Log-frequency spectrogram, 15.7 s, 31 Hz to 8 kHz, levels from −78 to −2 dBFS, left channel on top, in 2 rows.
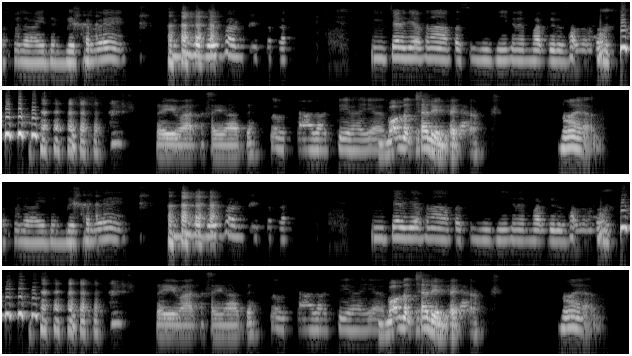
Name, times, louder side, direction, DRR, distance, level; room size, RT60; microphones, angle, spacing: voice 1, 0.0-1.5 2.1-3.0 3.5-3.6 4.6-8.4 8.7-8.8 9.8-10.1 11.2-12.7 13.2-13.4 14.8-15.4, left 4 dB, 70° left, 0.6 m, -28 dB
voice 2, 2.1-2.7 8.3-9.0 9.2-9.4 9.8-11.0 12.5-13.8, left 1 dB, 5° left, 0.5 m, -26 dB
3.6 x 3.2 x 4.5 m
head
